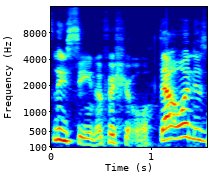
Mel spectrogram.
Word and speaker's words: Lucina: it said Lucina I said Lucina yeah it's Lucina for sure that one is known too well I guess to like pronounce wrong they says he's like Lucina he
